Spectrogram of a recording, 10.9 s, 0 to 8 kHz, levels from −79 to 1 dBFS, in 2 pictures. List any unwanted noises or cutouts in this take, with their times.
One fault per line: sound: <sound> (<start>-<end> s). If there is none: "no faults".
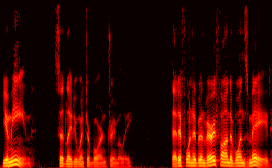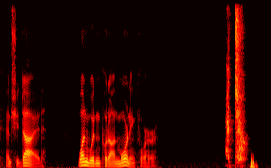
sound: sneeze (9.9-10.6 s)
